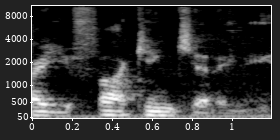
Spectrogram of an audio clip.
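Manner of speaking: muttering under the breath. Retelling watching the game next to his son, muttered under breath. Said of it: "that just went under my breath".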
